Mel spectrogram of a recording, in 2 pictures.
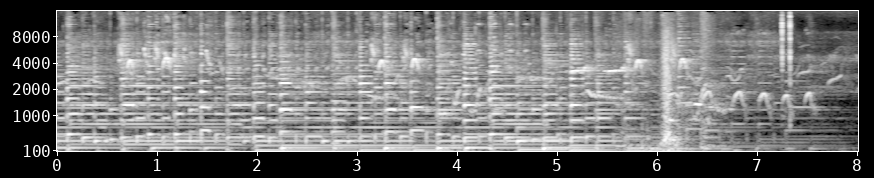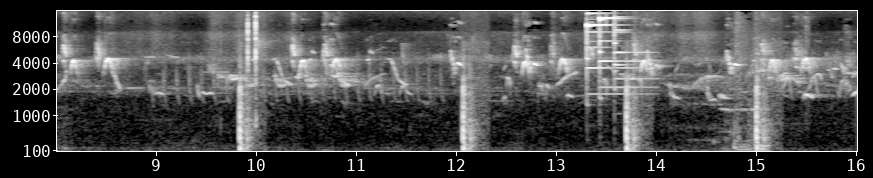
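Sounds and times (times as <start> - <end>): small birds chirping: 0.0 - 4.2, 5.2 - 16.0
music: 0.0 - 8.1
panels knocking on gravel: 13.3 - 14.0.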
